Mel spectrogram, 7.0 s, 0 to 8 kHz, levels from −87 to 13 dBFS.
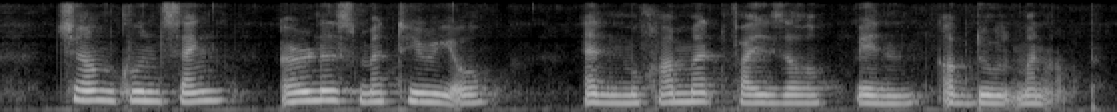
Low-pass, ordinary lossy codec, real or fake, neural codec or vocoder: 7.2 kHz; none; fake; codec, 16 kHz, 4.8 kbps, FACodec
